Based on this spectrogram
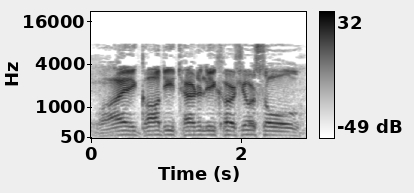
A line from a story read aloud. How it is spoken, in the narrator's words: Ben Dollard growled furiously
